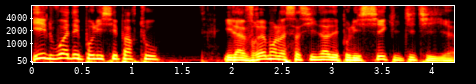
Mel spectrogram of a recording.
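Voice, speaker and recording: A man talks with very wide pitch swings while music plays in the background. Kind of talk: political commentary. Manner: casual, hesitant.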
